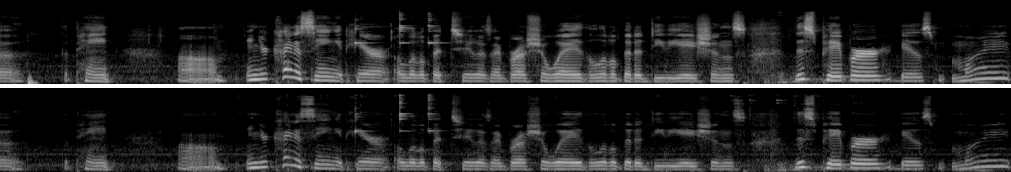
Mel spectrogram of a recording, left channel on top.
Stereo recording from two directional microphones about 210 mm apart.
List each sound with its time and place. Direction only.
0.8 s speech: 20° left (ahead or behind)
